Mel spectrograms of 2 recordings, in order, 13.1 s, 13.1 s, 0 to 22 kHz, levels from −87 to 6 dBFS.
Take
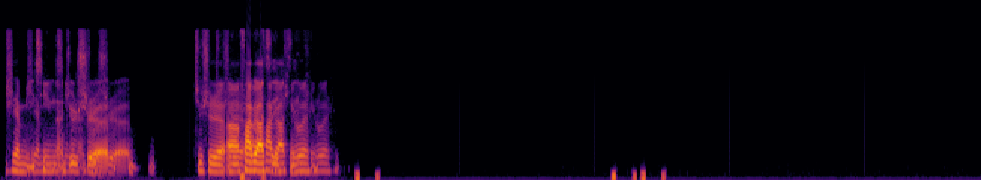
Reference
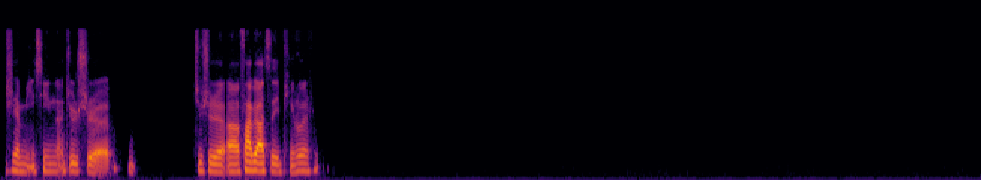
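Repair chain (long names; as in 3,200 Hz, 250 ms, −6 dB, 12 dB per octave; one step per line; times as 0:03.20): clipped peaks rebuilt −5.5 dBFS
click removal
high-pass at the plosives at 0:03.19/0:04.72/0:08.15/0:08.54
echo removal 274 ms −8.5 dB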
